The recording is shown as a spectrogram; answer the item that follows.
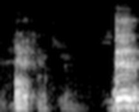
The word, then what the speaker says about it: Botham Jean: Botham Jean. Botham John. Yeah, Botham Jean.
